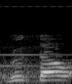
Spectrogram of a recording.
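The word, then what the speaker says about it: Rousseau: of the social contract rhymes with a bride's outfit Russo and trusso Russo rhymes with tusso there wait wait wait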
